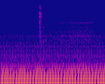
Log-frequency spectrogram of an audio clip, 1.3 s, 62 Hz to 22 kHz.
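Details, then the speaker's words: 2013 Nissan Juke 1.5 dCi diesel, 6-speed manual, about 75,000 miles: low, even idle chatter and a rev with no knocks or misses, just one small click. Healthy, smooth idle. "nice even idle I'll give it a REV hopefully you can hear there's nothing under W there it's all very very good as we would expect"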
